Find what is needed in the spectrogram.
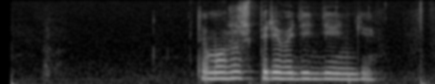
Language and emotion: Russian, neutral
